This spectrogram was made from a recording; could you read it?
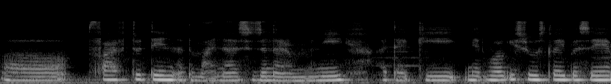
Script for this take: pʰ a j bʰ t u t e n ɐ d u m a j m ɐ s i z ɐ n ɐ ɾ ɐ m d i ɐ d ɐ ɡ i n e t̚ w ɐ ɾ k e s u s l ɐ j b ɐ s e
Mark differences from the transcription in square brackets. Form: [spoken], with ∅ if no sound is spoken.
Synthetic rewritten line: pʰ a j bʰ t u t e n ɐ d u m a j [n] ɐ s i z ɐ n ɐ ɾ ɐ m [n] i ɐ d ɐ ɡ i n e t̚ w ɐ ɾ k [i] s u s l ɐ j b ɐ s e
